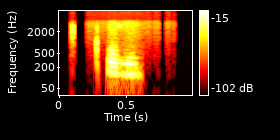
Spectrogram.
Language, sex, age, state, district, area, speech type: Manipuri, male, 30-45, Manipur, Thoubal, rural, conversation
